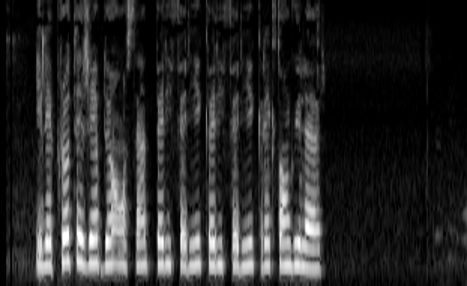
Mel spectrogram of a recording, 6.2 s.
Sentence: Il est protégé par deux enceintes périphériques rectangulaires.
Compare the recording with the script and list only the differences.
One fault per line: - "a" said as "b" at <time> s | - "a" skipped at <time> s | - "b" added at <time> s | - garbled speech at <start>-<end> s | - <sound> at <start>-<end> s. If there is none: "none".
- "par" skipped at 1.3 s
- "périphériques" added at 2.7 s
